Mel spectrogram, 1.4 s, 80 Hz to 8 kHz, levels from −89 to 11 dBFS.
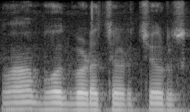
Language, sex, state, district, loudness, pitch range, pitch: Hindi, male, Bihar, Samastipur, -17 LUFS, 120-130 Hz, 120 Hz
